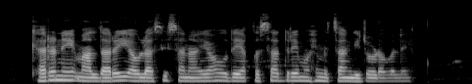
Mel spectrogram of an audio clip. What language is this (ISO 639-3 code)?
pus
